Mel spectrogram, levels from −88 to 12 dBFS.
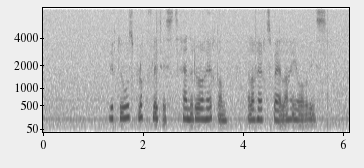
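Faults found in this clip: Nothing to flag on this speech clip; there's some room noise sitting about 16 dB under the talker, and the call microphone processing tops out at 8 kHz, both exactly as expected for this path.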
